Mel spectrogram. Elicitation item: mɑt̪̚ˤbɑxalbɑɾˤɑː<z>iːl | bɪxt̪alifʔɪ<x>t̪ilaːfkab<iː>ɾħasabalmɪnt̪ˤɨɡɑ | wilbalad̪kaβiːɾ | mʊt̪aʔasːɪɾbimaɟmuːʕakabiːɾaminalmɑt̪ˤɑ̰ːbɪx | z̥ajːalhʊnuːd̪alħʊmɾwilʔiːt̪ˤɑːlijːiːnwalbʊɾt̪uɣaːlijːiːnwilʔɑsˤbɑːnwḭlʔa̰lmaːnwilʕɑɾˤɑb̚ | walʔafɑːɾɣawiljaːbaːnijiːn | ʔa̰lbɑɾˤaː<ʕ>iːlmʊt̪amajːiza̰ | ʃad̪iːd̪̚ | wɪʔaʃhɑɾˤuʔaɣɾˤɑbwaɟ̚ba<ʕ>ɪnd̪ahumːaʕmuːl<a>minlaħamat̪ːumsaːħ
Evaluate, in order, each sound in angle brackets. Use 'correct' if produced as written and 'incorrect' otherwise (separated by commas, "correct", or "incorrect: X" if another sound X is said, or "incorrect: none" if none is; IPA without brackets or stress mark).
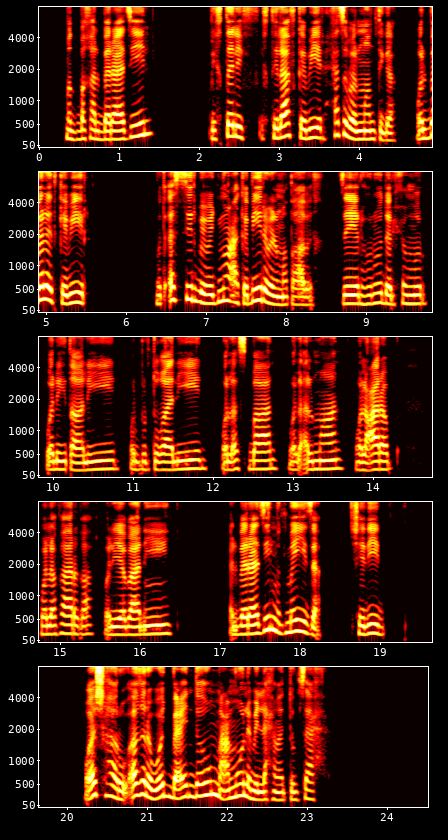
correct, correct, correct, incorrect: z, correct, correct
